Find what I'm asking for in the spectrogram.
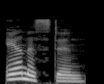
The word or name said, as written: Aniston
